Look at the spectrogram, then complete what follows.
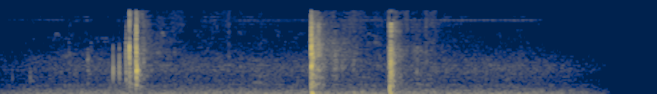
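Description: A plastic bottle crackling briefly as it is twisted, then two sharp loud impacts about a second apart.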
